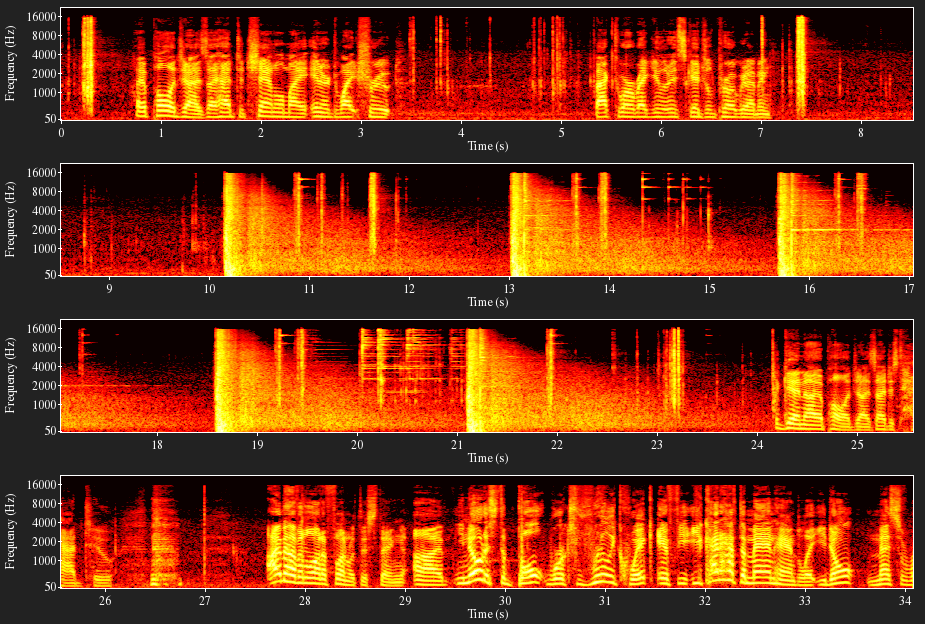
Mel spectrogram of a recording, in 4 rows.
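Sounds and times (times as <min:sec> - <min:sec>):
rifle shots echoing: 0:10.2 - 0:23.7
rifle bolt clicking: 0:10.8 - 0:12.1, 0:13.0 - 0:17.4, 0:21.1 - 0:24.0.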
